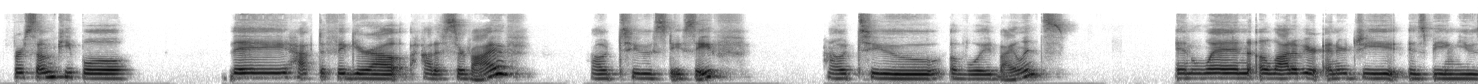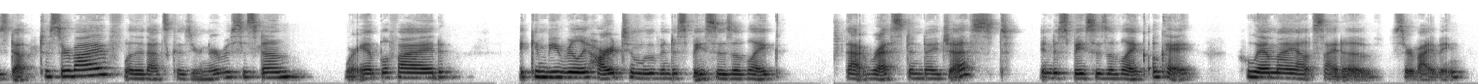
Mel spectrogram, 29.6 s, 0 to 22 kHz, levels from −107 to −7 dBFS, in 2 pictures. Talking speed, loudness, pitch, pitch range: 135 wpm, -22 LUFS, 195 Hz, 185-230 Hz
